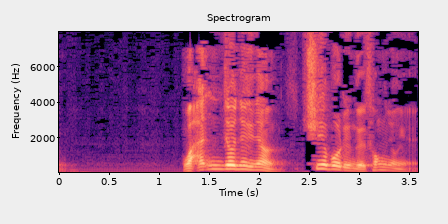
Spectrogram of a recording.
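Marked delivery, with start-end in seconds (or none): none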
